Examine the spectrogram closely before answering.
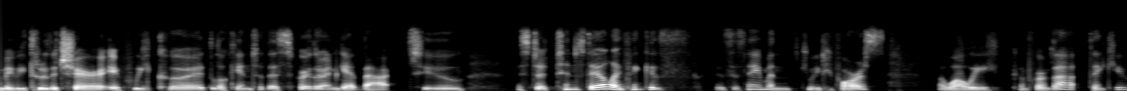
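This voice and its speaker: A woman with a fairly low pitch speaks with fairly even intonation. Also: moderate pace. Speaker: city staff official. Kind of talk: council meeting response. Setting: council meeting. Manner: formal; quiet.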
